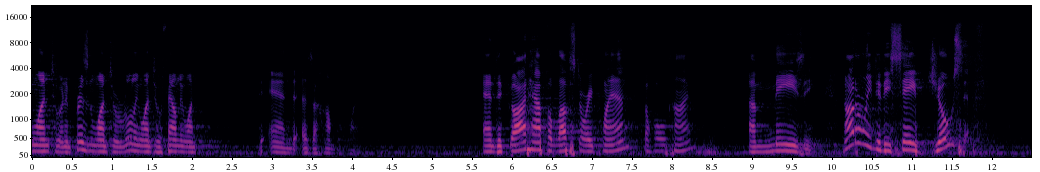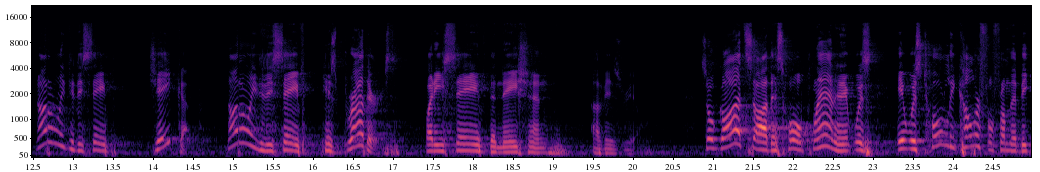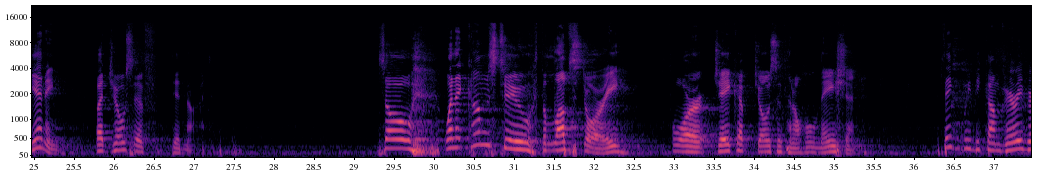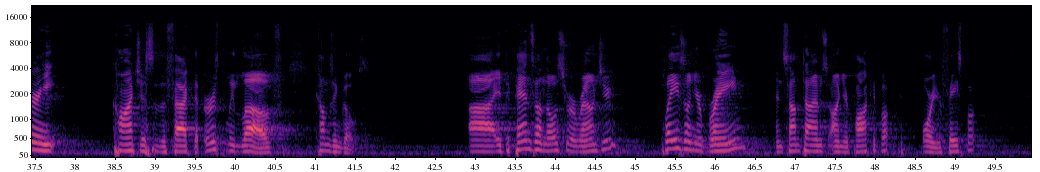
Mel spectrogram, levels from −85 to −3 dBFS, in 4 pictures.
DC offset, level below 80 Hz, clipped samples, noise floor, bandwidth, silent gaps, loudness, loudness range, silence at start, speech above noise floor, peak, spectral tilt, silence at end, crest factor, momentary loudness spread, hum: under 0.1%; -70 dBFS; under 0.1%; -72 dBFS; 14 kHz; none; -39 LUFS; 13 LU; 0 s; 32 dB; -18 dBFS; -5 dB/octave; 0.35 s; 22 dB; 19 LU; none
